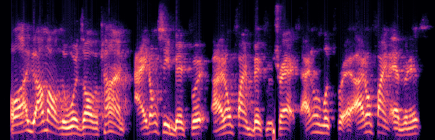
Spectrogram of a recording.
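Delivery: ordinary delivery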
